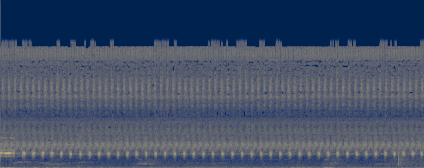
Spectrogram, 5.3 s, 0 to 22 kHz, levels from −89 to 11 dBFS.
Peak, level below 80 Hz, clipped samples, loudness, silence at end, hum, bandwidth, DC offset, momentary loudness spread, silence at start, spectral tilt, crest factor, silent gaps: -10 dBFS; -46 dBFS; under 0.1%; -28 LUFS; 0 s; none; 17 kHz; under 0.1%; 3 LU; 0 s; 1.5 dB/octave; 20 dB; none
